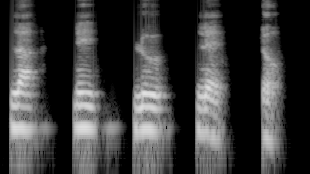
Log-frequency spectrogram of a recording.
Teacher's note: R の音は、舌先で弾くのではなく、上顎と舌先の間の空間をこう震わせるんだ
